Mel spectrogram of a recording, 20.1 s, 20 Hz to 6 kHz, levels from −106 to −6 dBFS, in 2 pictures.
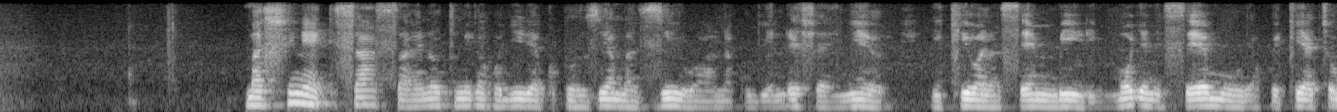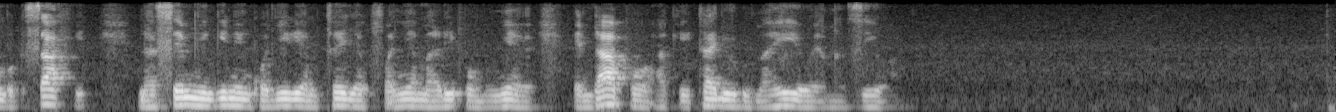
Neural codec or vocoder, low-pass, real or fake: none; 5.4 kHz; real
